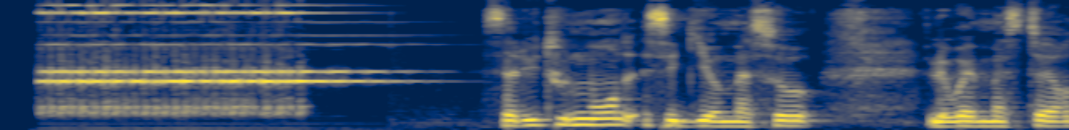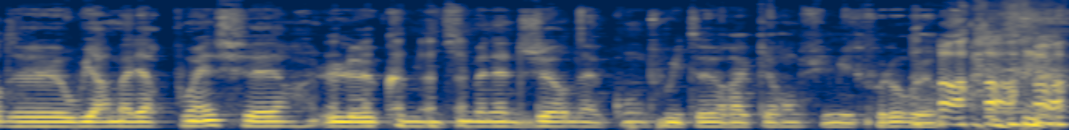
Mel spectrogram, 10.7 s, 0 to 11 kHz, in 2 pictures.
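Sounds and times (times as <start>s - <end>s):
telephone ringing before an answering machine message: 0.2s - 2.4s
speech: 2.4s - 10.6s
laughter: 7.0s - 8.0s, 9.9s - 10.6s.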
